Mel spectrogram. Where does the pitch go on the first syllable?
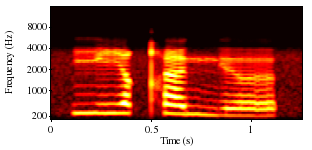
high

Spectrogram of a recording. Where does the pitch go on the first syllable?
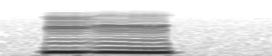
low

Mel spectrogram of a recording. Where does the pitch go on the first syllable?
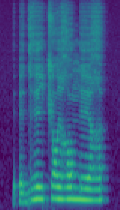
low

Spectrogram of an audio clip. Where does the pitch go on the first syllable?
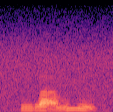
low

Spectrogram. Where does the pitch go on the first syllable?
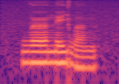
high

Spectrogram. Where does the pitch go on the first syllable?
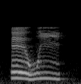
falling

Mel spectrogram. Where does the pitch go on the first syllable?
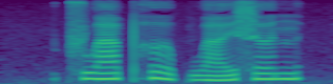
high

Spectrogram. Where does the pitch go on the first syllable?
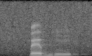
low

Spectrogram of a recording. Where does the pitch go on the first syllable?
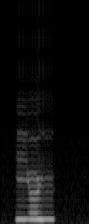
high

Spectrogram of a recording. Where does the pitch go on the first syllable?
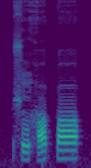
low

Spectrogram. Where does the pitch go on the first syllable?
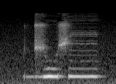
high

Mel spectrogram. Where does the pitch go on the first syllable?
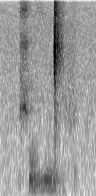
falling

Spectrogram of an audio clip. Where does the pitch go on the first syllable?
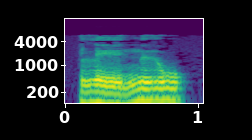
low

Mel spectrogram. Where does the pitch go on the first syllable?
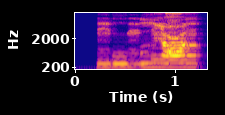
low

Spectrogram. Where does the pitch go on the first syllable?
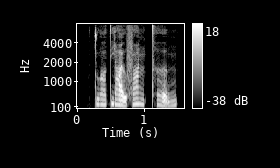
rising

